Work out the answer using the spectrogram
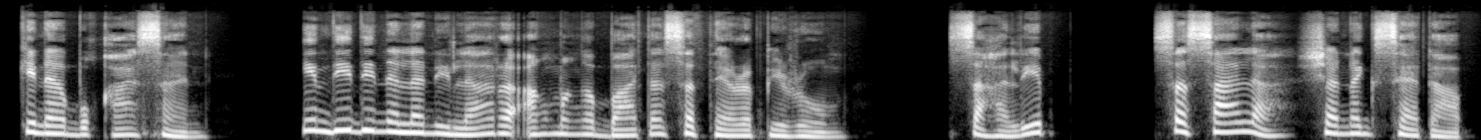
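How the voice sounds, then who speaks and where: Woman narrating a story in a soft voice. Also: fairly low pitch, no room sound, studio quality. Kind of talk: dramatic audiobook narration.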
